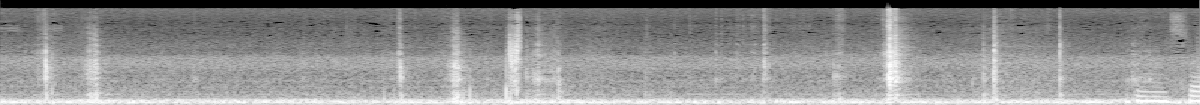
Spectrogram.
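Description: Knife cutting apple on a plastic tray: scattered sharp clicks and taps, the loudest about six seconds in, over a steady low hum.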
